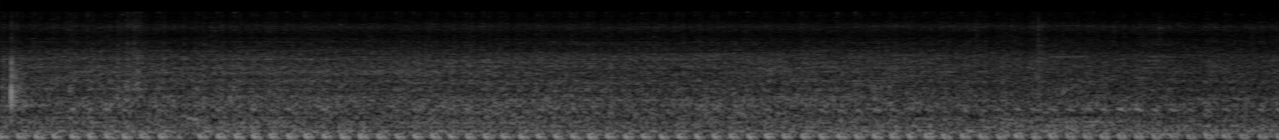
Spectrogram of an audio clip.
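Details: Honda Beat eSP scooter, previously rough-sounding with wet, smoking exhaust, after cylinder block and piston replacement: even, regular single-cylinder pulse at idle with no knock or rattle; engine smooth.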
